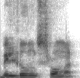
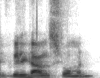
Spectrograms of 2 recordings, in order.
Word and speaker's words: Bildungsroman: gives an association to a German term called Booms Roman. However, there are certain uh you know confusion regarding the correct pronunciation to this particular word. Some people say Bangans Roman.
